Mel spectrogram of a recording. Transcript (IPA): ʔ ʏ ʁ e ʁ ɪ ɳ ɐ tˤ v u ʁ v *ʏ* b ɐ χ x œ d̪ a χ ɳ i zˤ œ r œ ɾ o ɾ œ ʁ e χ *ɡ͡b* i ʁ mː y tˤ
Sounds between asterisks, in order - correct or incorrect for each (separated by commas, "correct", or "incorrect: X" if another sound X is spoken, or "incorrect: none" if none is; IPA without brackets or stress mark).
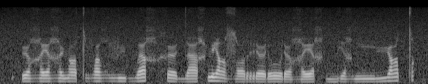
incorrect: y, correct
